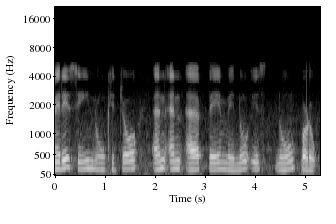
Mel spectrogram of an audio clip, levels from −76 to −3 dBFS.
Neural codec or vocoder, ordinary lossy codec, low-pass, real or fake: none; none; 5.4 kHz; real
